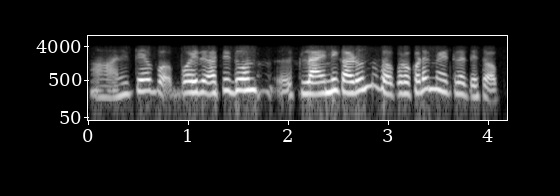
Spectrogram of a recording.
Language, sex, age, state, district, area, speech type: Goan Konkani, female, 45-60, Goa, Murmgao, rural, conversation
